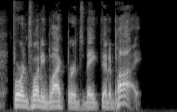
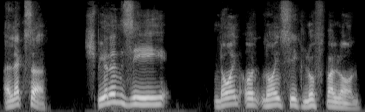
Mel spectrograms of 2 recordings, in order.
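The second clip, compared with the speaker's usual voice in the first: higher, slow, firm command, spielen Sie carefully spelled out; German command to Alexa; 7 semitones higher than usual. Pretend. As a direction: order the speaker in German, deliberately. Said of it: "I could do it right now".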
